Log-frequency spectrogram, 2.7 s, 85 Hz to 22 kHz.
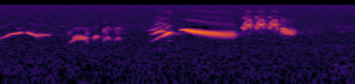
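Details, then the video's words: A common blackbird sings in spring, late April to early May 2022, at Baie d'Audierne, Finistère, Brittany, France: a short phrase of mellow fluted whistles and a few quick notes, ending in a higher, squeaky twitter, over faint hiss. "MERLE NOIR (Turdus merula) Chant"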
